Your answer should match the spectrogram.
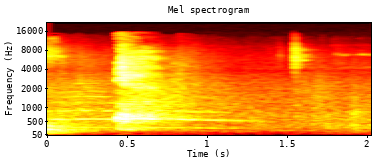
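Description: A man's short cough into a handheld microphone about half a second in, followed by a faint tick near the end.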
